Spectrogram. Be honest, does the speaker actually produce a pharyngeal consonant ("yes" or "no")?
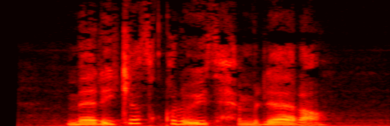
yes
